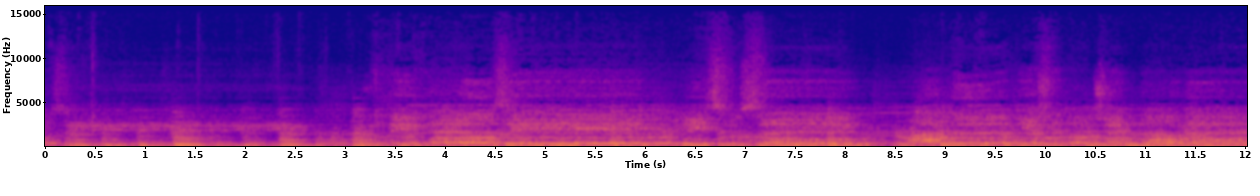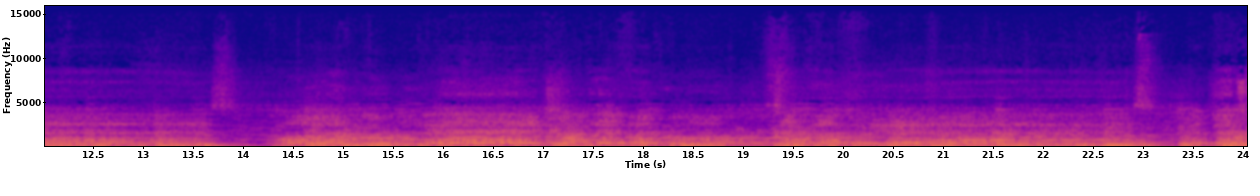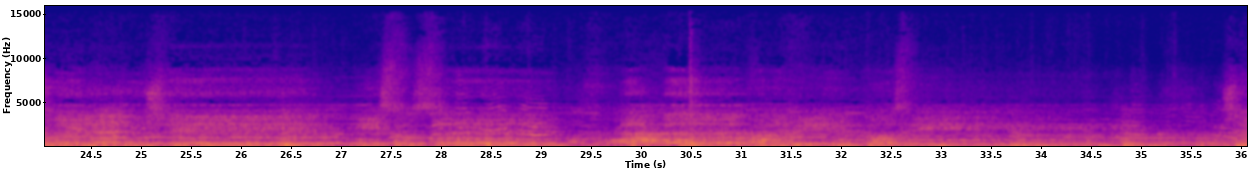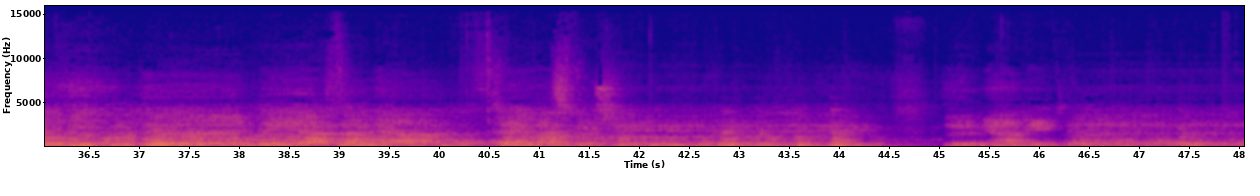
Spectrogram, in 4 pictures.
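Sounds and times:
congregation singing: 0:00.0 - 0:48.0.

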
